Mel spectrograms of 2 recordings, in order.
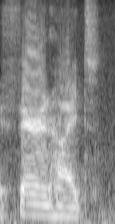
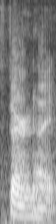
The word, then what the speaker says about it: Fahrenheit: how to spell it i pronounce it like that so far in height but it's fahrenheit if you pronounce it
